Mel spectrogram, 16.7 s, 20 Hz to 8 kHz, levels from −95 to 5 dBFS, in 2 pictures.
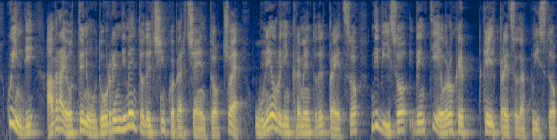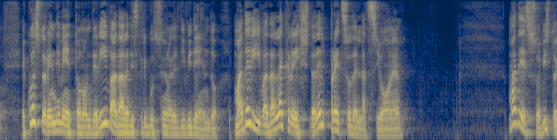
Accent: native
